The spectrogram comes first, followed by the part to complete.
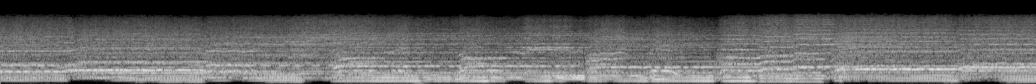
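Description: Oldies pop record playing: a group of voices singing long held notes in harmony, with the band beneath them.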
